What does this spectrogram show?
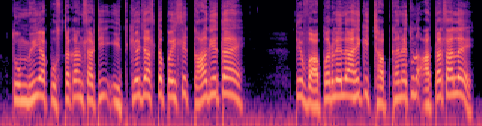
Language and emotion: Marathi, angry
